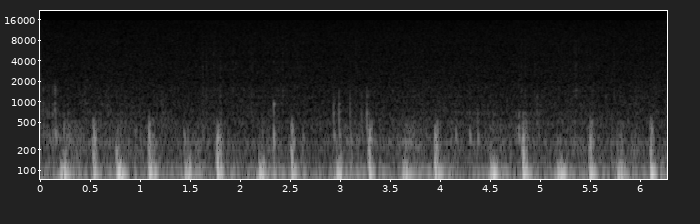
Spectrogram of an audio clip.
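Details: Woman's heart recorded through a low-placed stethoscope shortly before open heart surgery: soft low thumps at irregularly irregular intervals with faint rumbling between, stomach rumbles present; atrial fibrillation with a leaking valve (regurgitation).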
